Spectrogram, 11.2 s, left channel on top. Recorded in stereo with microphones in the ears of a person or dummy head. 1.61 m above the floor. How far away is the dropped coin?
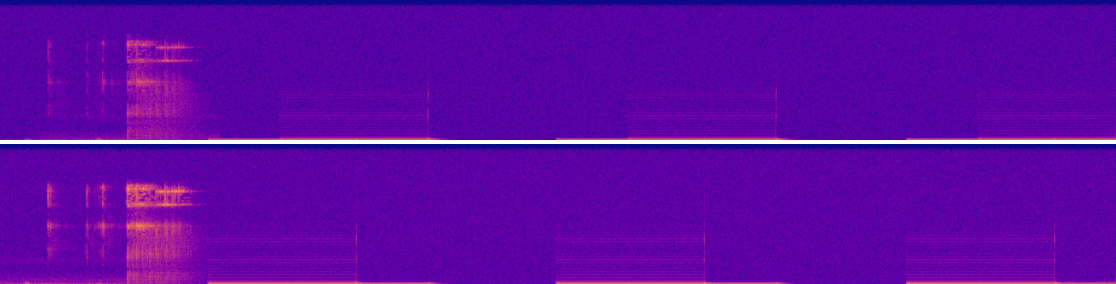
About 3 m.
